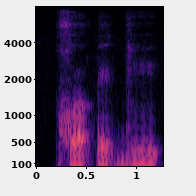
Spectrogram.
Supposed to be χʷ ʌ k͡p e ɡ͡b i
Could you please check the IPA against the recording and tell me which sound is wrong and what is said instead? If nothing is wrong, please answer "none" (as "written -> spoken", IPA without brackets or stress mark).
none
